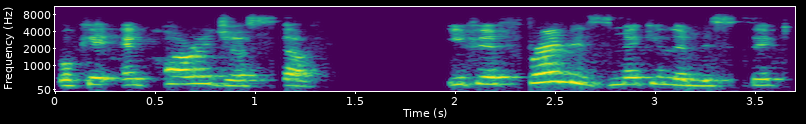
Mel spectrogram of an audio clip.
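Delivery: ordinary delivery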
